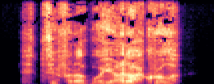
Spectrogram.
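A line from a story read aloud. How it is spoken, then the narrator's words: Hoarse, trembling voice. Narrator (Russian): хрипло произнес Анджей, которого била мелкая дрожь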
